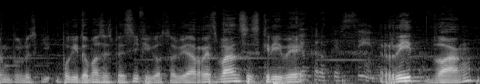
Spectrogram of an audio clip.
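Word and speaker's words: Riḍván: b chica a n no rit pero pronunciación es res como que es con z no como que fuera r Z no Esa es la pronunciación digamos correcta de la palabra no porque la palabra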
